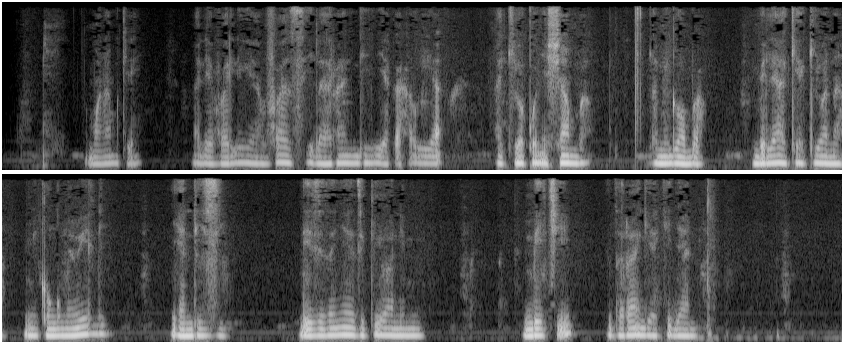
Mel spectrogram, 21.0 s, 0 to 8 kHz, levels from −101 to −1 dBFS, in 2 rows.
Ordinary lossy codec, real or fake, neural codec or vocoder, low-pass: MP3, 32 kbps; real; none; 7.2 kHz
